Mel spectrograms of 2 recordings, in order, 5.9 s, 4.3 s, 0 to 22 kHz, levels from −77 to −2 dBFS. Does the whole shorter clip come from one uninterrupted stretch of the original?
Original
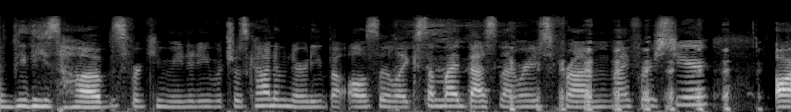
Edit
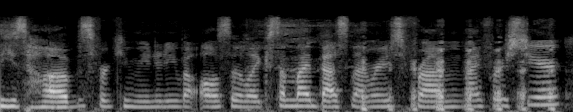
no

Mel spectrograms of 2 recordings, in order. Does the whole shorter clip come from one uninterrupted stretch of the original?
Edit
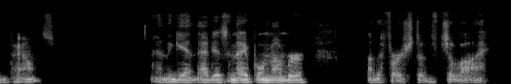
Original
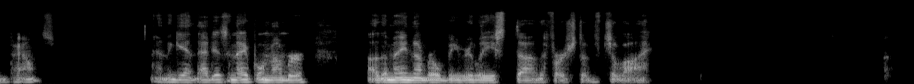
no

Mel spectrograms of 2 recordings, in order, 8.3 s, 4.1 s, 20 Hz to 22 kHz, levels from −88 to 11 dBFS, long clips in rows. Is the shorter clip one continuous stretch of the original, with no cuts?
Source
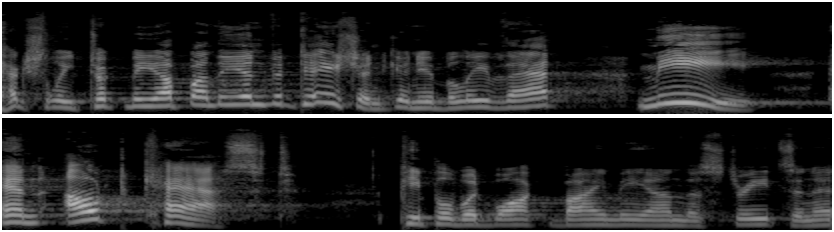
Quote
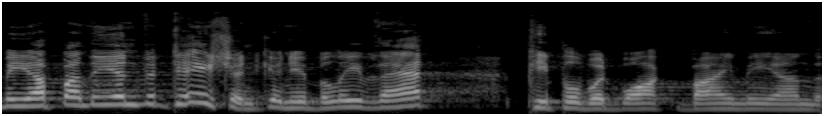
no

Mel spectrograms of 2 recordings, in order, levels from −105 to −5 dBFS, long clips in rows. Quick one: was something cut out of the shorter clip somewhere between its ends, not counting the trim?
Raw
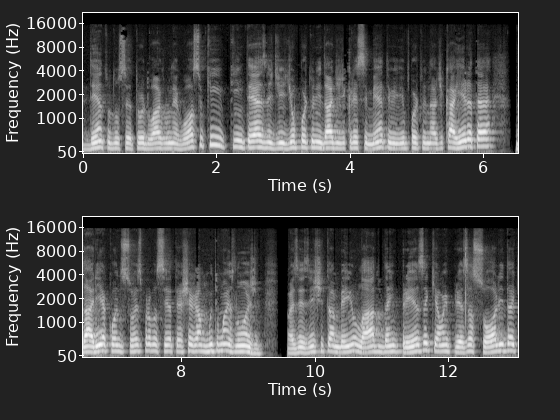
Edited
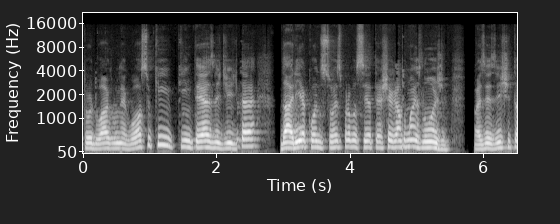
yes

